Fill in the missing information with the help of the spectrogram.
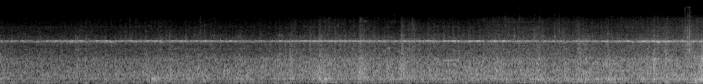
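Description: English Electric Class 40 diesel locomotive 40106 running slowly with its train, a steady high whistle from its turbocharger held over the engine and wheel rumble. The sound grows slowly louder as the locomotive comes closer.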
